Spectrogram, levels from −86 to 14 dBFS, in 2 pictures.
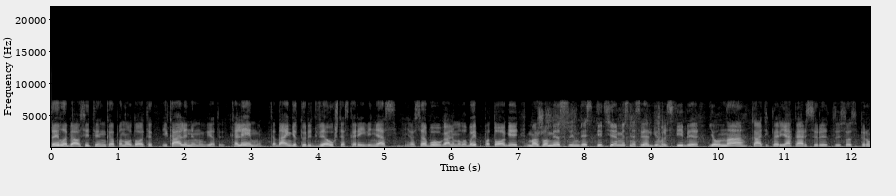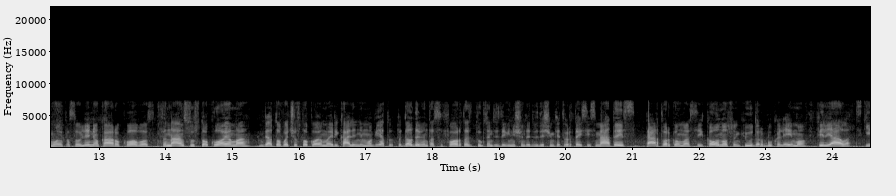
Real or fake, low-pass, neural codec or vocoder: fake; 7.2 kHz; codec, 16 kHz, 8 kbps, FreqCodec, larger model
